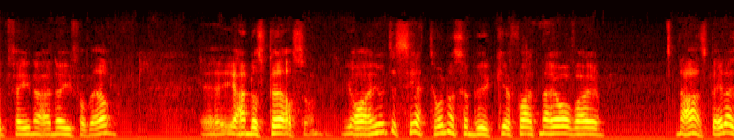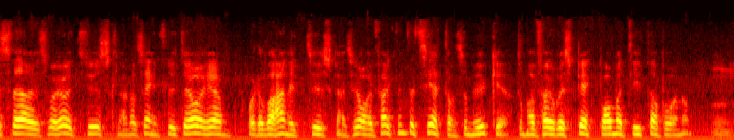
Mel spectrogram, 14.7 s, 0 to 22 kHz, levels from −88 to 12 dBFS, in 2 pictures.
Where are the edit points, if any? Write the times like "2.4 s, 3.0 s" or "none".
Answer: 9.7 s, 12.5 s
